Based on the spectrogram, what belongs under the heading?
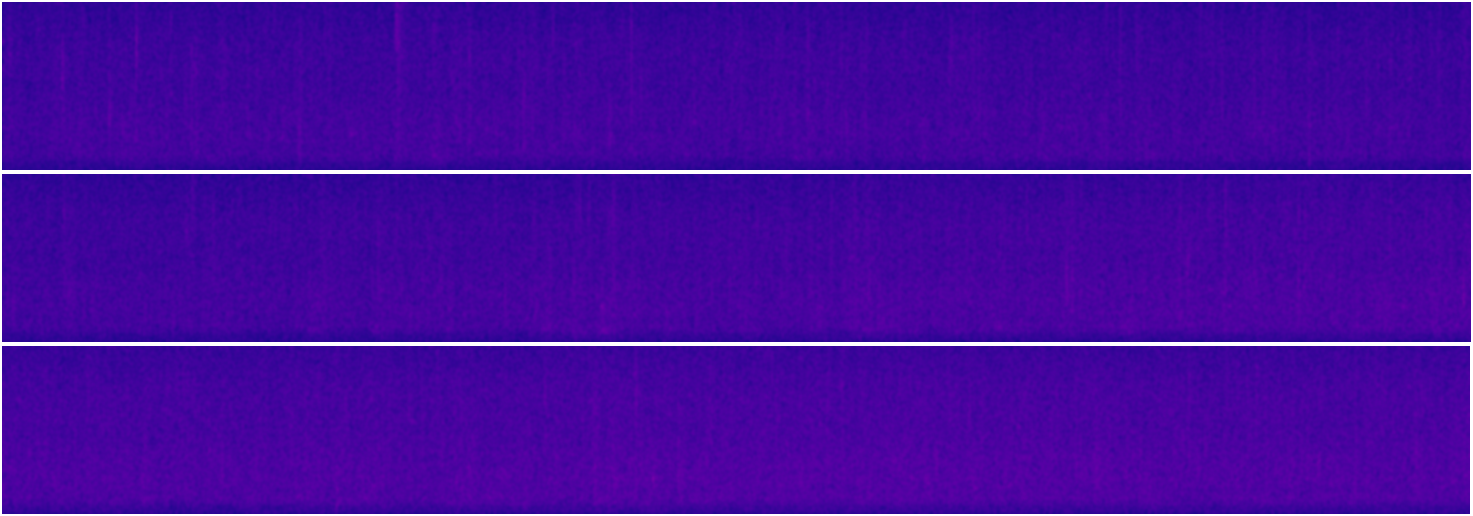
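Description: Steady rainfall: an even, dense hiss with faint scattered drop ticks.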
